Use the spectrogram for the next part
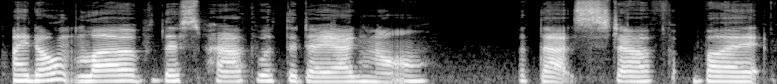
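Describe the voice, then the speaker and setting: Higher-pitched woman musing aloud on stream. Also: little pitch movement, measured pace, fairly bright tone. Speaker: game streamer. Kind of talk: casual live gaming chat, thinking aloud. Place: indoors, livestream.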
